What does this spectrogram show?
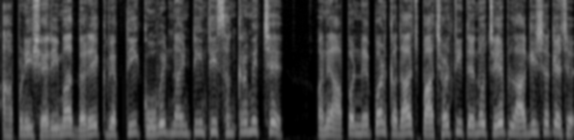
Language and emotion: Gujarati, fearful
